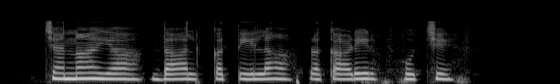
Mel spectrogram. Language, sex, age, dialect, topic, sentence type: Magahi, female, 36-40, Northeastern/Surjapuri, agriculture, question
